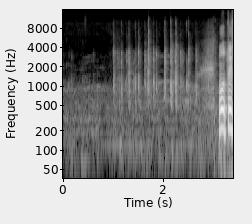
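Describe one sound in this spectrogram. Keys clatter on a computer keyboard.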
